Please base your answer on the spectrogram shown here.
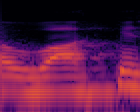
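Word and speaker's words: walking: यू आर नॉट वाल्किंग या वाकिंग इसको पढ़ते हैं एस साइलेंट होता है वाकिंग इन द फॉरेस्ट यानी कि तुम जंगल में नहीं टहल रहे हो।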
